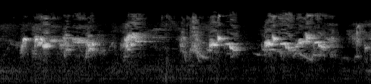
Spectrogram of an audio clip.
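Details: Red-whiskered bulbul (jambul) in a cage in Singapore, left bird displaying, dated 09-04-2019, gives three or four rich warbled phrases of slurred, bubbling notes separated by short pauses, loud and clear.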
